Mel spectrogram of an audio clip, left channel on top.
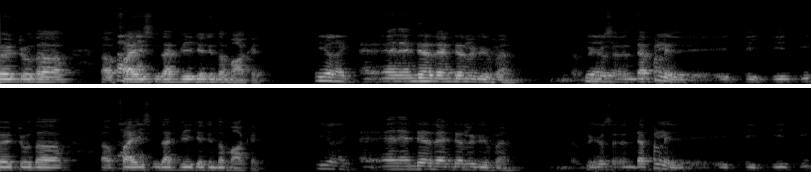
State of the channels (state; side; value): quieter; right; 6.6 dB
